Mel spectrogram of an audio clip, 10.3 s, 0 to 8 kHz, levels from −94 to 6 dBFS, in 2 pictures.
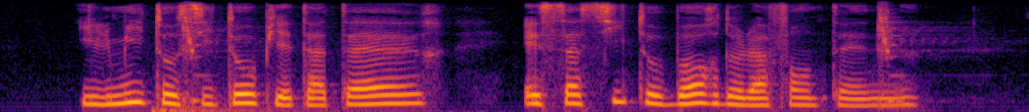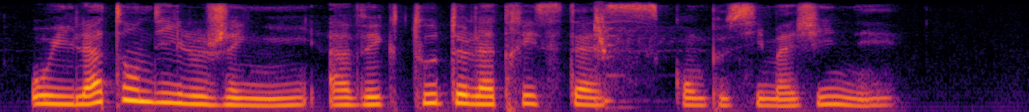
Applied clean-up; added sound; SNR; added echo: none; Guitar + Boom; 20 dB; none.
